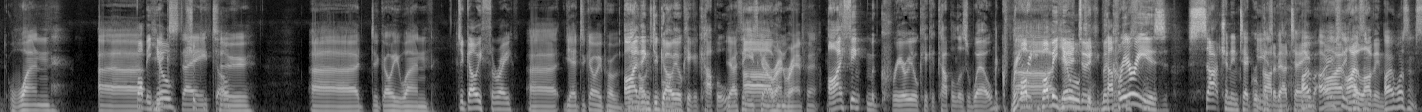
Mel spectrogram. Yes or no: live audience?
no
